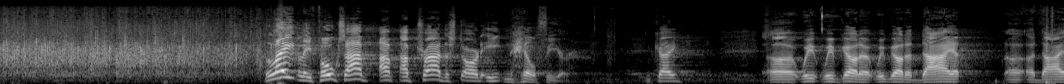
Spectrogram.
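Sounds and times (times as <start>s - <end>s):
audience clapping hands: 0.0s - 3.1s
speech: 2.6s - 5.8s, 6.5s - 6.9s, 7.6s - 10.6s.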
